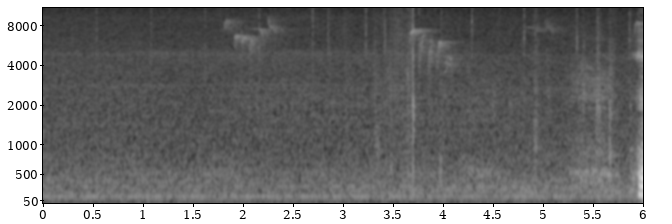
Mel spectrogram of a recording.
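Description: Faint outdoor ambience with a few short, high bird chirps about two seconds in, and a single light click a little later.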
